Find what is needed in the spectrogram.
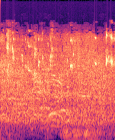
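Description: Arena crowd murmur during live basketball play, with the ball dribbled on the hardwood court.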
